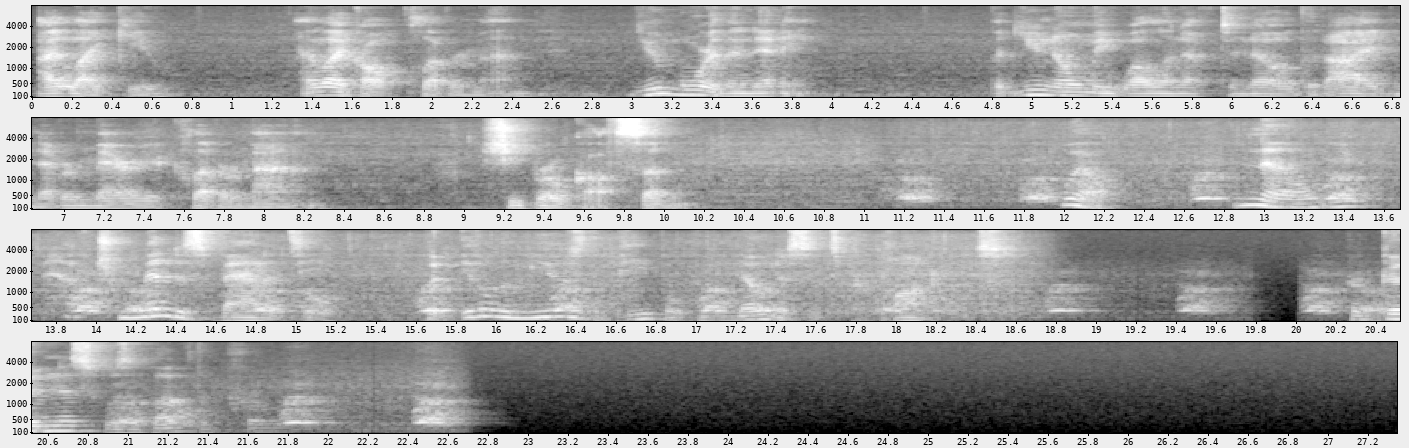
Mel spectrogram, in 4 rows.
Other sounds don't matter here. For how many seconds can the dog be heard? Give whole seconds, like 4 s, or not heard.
12 s.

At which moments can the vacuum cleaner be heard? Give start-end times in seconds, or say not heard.
not heard.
